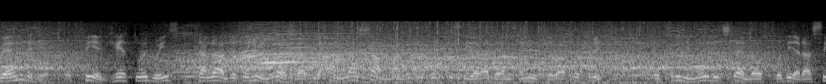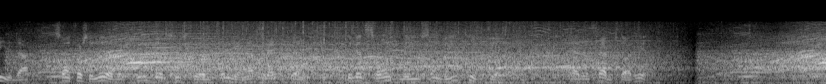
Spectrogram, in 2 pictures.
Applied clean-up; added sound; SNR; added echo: none; Crowd; -3 dB; none.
